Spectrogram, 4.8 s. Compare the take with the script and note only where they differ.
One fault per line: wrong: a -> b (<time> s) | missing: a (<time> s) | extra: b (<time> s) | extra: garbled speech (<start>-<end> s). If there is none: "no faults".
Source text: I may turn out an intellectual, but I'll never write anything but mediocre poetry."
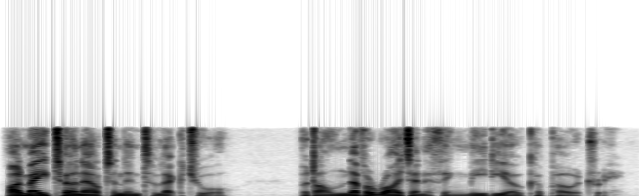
missing: but (3.5 s)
